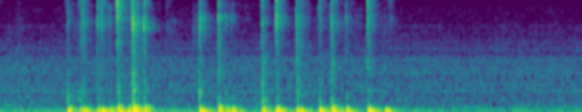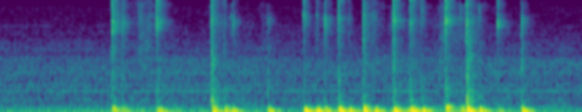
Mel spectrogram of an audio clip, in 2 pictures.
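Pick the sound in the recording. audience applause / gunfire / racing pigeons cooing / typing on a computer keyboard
typing on a computer keyboard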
